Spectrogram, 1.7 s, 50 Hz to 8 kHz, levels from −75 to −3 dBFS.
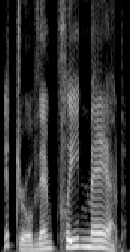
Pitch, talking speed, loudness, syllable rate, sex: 200 Hz, 170 wpm, -16 LUFS, 3.9 syllables/s, female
